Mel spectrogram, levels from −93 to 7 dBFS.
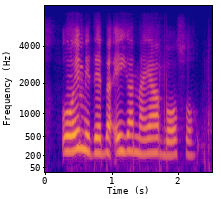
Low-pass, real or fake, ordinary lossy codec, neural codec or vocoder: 7.2 kHz; fake; none; codec, 16 kHz, 0.7 kbps, FocalCodec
